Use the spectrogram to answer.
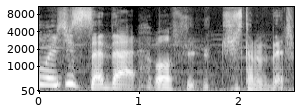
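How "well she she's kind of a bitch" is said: put-on whisper, much lower pitch, quieter. A speaker repeats a game character's line about someone, imitating her whisper. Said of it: "I love the whispering".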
